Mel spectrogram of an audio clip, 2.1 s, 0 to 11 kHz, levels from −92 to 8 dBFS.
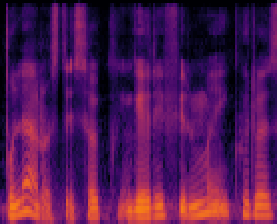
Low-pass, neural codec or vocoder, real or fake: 9.9 kHz; codec, 24 kHz, 1.2 kbps, DualCodec; fake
